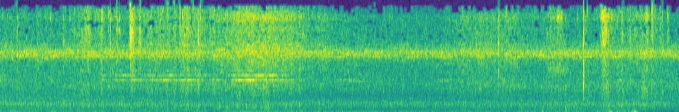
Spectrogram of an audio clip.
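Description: Quiet background ambience: a steady faint insect drone over a low rumble, with a few faint clicks.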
